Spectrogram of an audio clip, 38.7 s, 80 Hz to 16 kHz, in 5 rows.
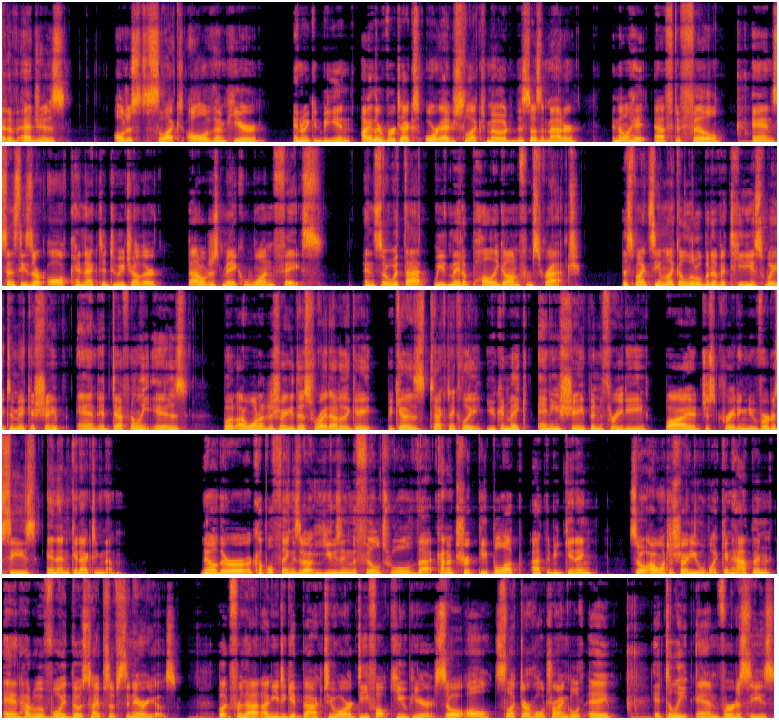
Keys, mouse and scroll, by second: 0.8 click, 1.2 click, 7.4 f, 20.4 shift+middle click, 35.3 a, 37.3 Delete.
